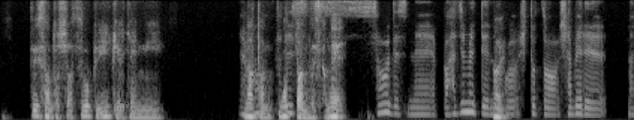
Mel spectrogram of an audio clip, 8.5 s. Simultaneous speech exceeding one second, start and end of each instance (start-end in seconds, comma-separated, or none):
3.2-4.7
